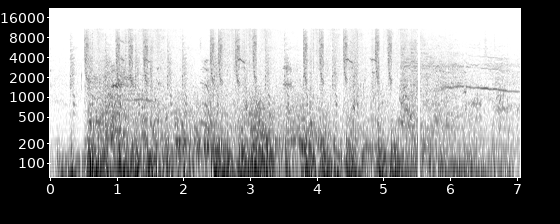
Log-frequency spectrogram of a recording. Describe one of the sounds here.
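Electricity crackles and snaps in sharp bursts.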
